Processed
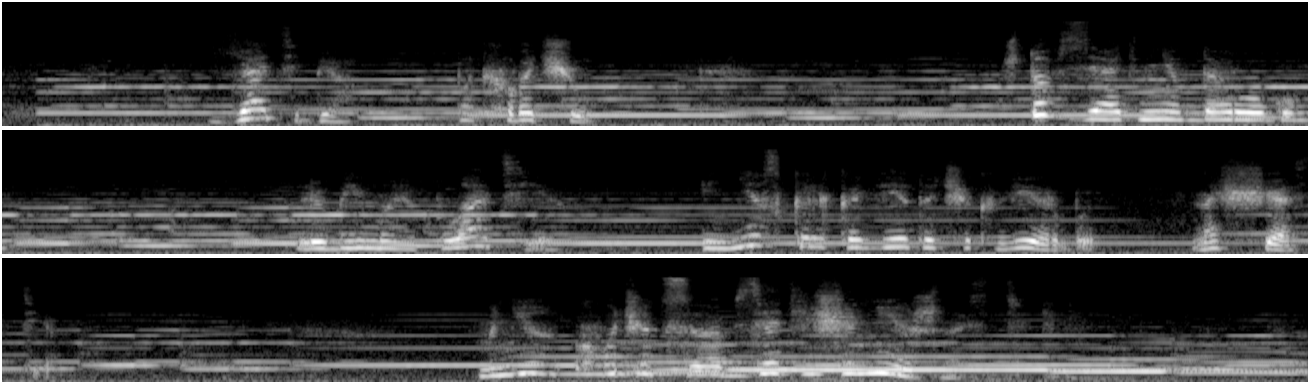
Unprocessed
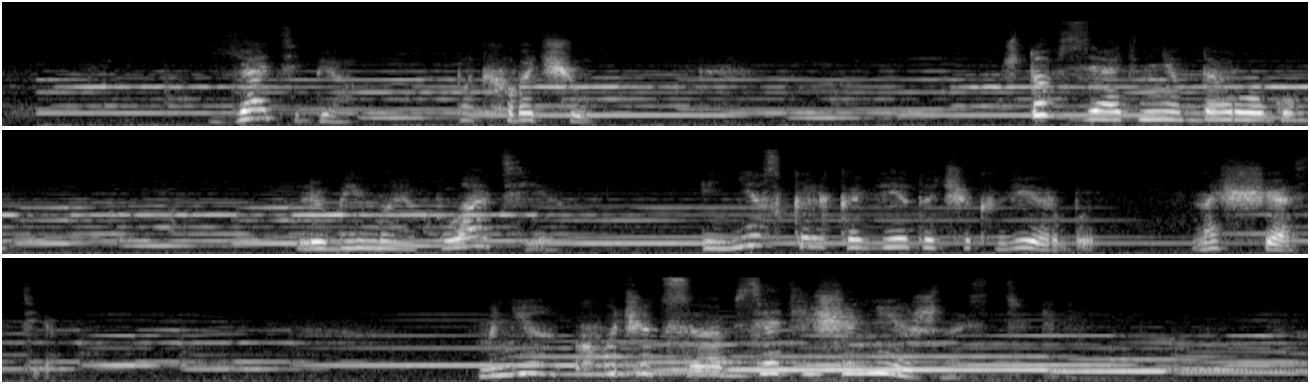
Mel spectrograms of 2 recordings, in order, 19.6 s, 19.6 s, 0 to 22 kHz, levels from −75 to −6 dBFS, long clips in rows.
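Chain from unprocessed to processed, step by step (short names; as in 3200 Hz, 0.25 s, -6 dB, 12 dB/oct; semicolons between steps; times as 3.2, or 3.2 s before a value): low shelf 450 Hz +12 dB; gain -2.5 dB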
